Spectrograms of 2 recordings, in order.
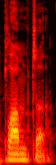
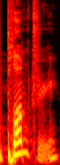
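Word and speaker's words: Plumptre: plumter The Prompt true I don't like when the r comes before the E I don't know how to say it it's kind of like plump tree but there's only one e at the end I see it like plumpter that's incorrect okay well Plum Tree she's amazing though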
